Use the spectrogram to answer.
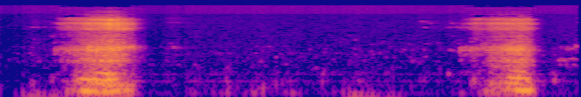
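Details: Chinese woman snoring with her mouth open, sometimes exhaling audibly: two loud, rough snores about four seconds apart with quiet breathing between; open-mouth snoring.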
